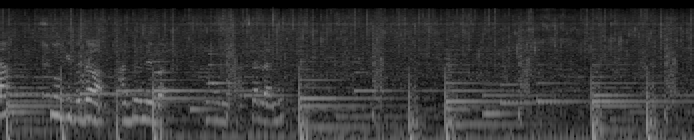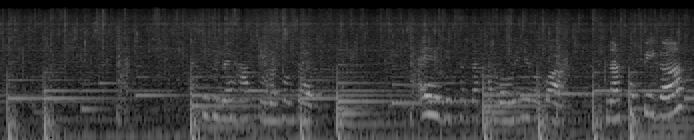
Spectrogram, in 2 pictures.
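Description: Onion and ginger paste sizzling in hot oil in a wok: a steady frying hiss. Background music plays over it.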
